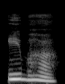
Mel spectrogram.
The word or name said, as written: ಇಭಿ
